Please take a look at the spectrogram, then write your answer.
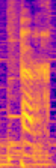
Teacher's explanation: lidah kita berada di posisi kaki gigi bagian atas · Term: getar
